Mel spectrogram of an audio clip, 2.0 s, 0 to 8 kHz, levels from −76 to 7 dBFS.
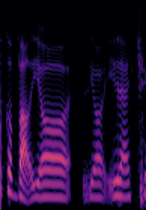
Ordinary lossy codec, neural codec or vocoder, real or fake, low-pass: none; none; real; 7.2 kHz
